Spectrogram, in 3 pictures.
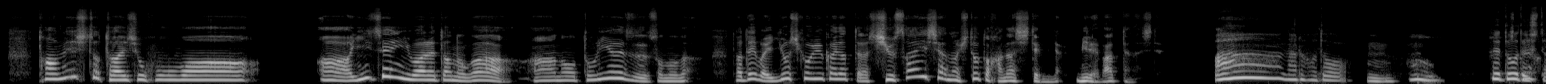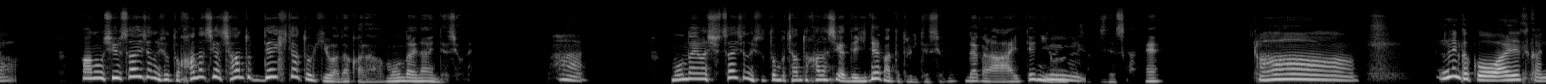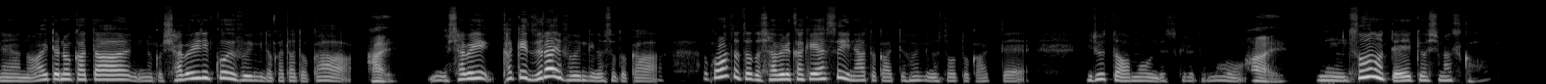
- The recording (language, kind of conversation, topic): Japanese, advice, 社交の場で緊張して人と距離を置いてしまうのはなぜですか？
- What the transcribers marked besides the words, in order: sniff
